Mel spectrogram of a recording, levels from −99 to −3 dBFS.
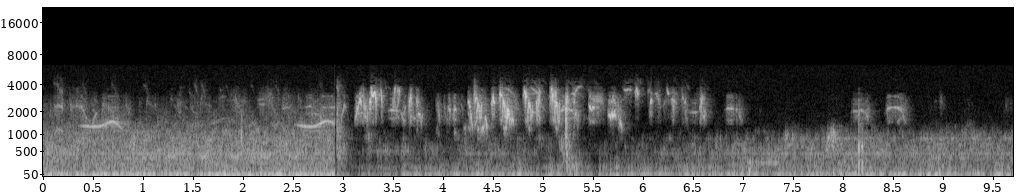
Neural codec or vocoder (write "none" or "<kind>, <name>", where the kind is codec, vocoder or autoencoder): none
